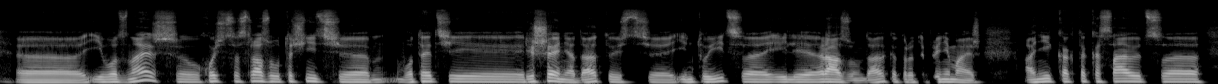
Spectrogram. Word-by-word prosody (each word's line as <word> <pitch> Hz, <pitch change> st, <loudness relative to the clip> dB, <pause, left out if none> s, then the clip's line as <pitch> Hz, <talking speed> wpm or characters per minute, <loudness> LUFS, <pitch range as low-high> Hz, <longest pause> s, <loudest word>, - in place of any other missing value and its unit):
Э, 100 Hz, -1 st, +1 dB
и 115 Hz, +2 st, -2 dB
вот 120 Hz, -1 st, +2 dB
знаешь, 155 Hz, -, 0 dB, 0.3 s
хочется 140 Hz, 0 st, -2 dB
сразу 135 Hz, +1 st, +1 dB
уточнить, 130 Hz, -1 st, -1 dB
э, 110 Hz, -1 st, +2 dB, 0.2 s
вот 115 Hz, +2 st, -5 dB
эти 125 Hz, -3 st, +1 dB
решения, 125 Hz, -2 st, +3 dB
да, 115 Hz, +6 st, +2 dB
то 120 Hz, -1 st, -7 dB
есть 105 Hz, -2 st, -5 dB
интуиция 115 Hz, +3 st, -1 dB
или 115 Hz, 0 st, 0 dB
разум, 110 Hz, -6 st, +3 dB
да, 110 Hz, +5 st, 0 dB
которые 110 Hz, -3 st, -5 dB
ты 100 Hz, -, -18 dB
принимаешь, 105 Hz, -5 st, -1 dB, 0.4 s
они 120 Hz, +5 st, +1 dB
как-то 130 Hz, +2 st, -3 dB
касаются, 125 Hz, -1 st, +1 dB
115 Hz, 120 wpm, -24 LUFS, 110-130 Hz, 0.4 s, решения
